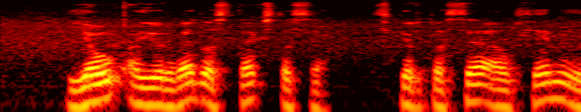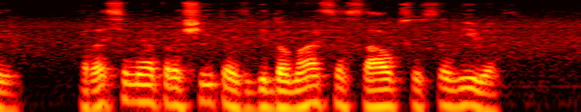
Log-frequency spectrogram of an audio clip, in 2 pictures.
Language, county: Lithuanian, Klaipėda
